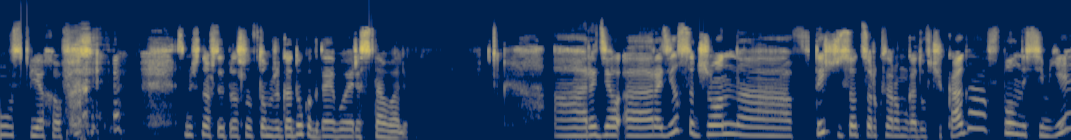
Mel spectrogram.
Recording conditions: poor sound quality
